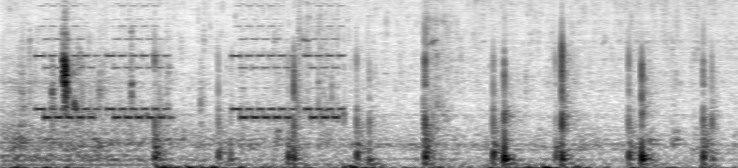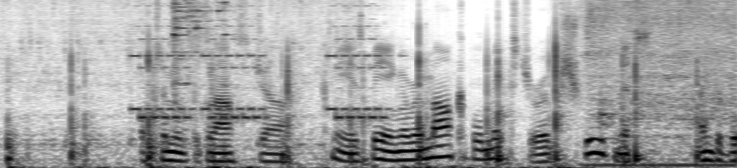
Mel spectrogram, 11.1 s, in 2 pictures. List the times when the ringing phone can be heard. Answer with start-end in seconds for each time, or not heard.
0.2-2.6, 6.5-8.6.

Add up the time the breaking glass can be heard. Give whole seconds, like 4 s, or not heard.
2 s.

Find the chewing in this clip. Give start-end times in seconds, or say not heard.
0.0-2.8.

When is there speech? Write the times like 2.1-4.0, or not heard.
6.5-11.0.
